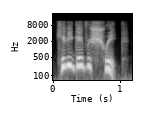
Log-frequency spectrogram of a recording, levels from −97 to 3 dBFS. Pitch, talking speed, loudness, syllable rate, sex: 205 Hz, 200 wpm, -15 LUFS, 4.6 syllables/s, male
